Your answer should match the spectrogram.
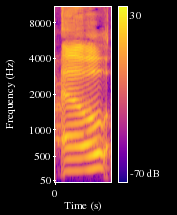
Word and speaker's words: Elle: So check out L Olivia. That's spelled E-L-L-E.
